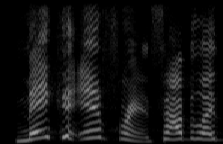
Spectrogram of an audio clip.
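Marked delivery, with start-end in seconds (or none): none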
